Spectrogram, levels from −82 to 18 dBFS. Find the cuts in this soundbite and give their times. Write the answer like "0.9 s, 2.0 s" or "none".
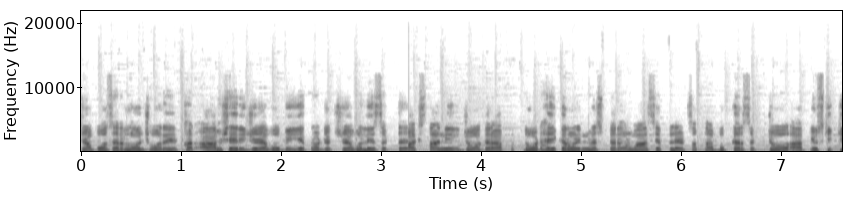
1.0 s, 3.2 s, 4.3 s, 6.7 s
